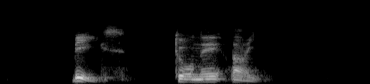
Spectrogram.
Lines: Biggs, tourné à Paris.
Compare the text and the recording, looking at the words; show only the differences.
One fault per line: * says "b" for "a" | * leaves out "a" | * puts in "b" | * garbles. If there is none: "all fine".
* leaves out "à"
